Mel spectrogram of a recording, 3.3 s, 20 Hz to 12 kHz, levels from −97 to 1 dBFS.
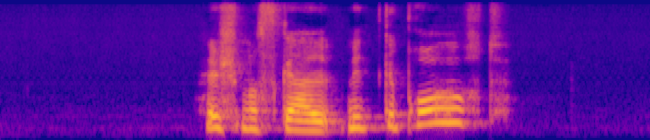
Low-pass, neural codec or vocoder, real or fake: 10.8 kHz; autoencoder, 48 kHz, 128 numbers a frame, DAC-VAE, trained on Japanese speech; fake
